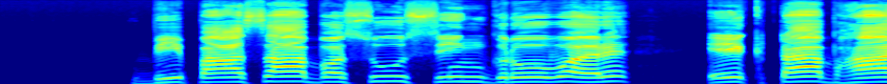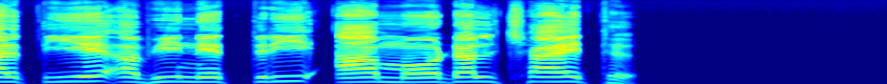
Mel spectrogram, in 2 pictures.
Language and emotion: Maithili, neutral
